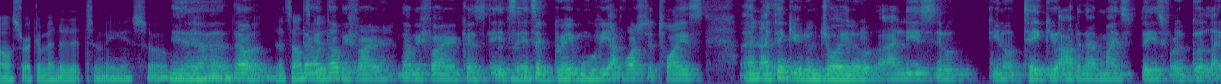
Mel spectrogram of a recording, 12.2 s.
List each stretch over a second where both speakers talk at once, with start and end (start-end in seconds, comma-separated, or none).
1.7-3.3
